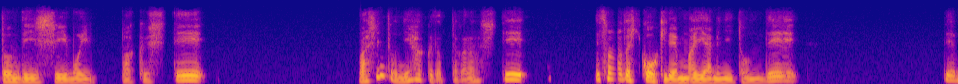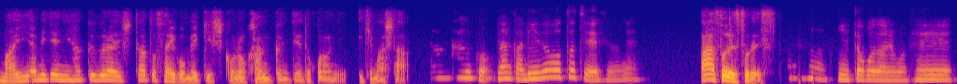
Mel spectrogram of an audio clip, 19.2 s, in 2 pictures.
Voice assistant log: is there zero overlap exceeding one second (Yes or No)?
Yes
